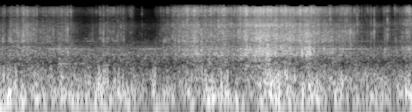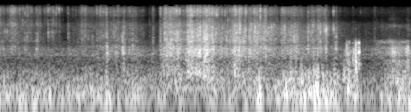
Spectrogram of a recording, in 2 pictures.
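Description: A paper fast-food wrapper and paper takeout bag crumpled up by hand, in two long bouts of crinkling.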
